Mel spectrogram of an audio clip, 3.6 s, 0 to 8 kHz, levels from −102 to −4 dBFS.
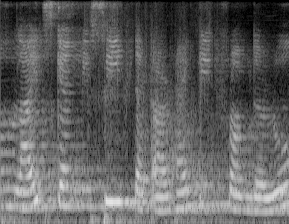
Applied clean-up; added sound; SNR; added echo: neural separator model SepFormer DNS4.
